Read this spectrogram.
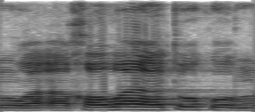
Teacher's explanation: واخواتکم خا کو پر پڑھنا ہے حروف مستعلیہ میں سے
